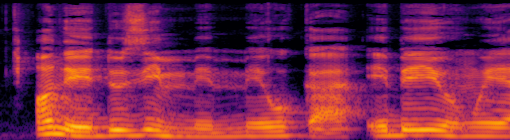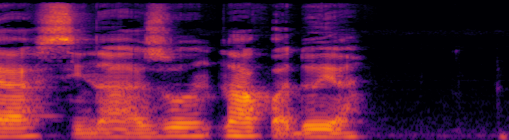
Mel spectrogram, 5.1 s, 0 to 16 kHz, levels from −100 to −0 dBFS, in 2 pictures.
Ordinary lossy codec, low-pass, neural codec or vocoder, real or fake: MP3, 96 kbps; 14.4 kHz; none; real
